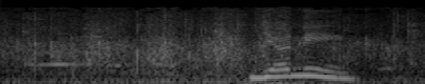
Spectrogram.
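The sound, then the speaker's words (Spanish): A crowd applauds a live music performance at a book fair with dense, steady clapping throughout while a voice speaks over it. “aplauso para Johnny, Nico, Michael, Burney, interpretando Dolor desde la Feria del Libro.”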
